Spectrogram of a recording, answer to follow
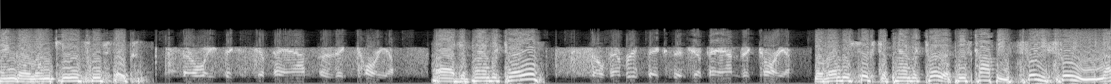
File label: USB 21MHz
